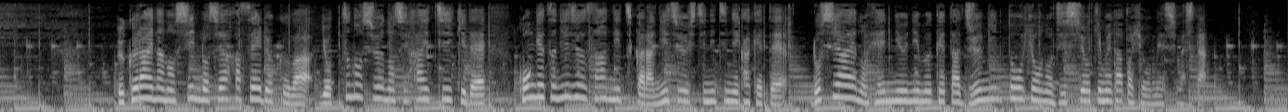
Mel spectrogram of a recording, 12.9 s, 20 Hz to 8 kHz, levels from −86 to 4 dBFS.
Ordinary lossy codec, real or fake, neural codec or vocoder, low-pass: none; real; none; 7.2 kHz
